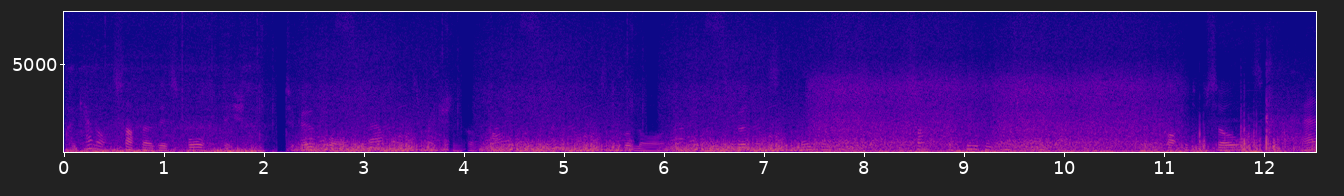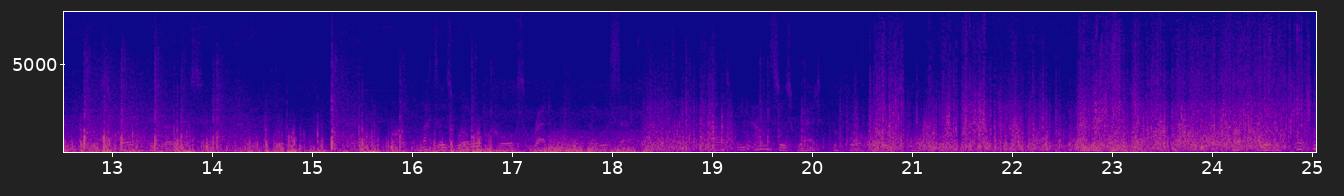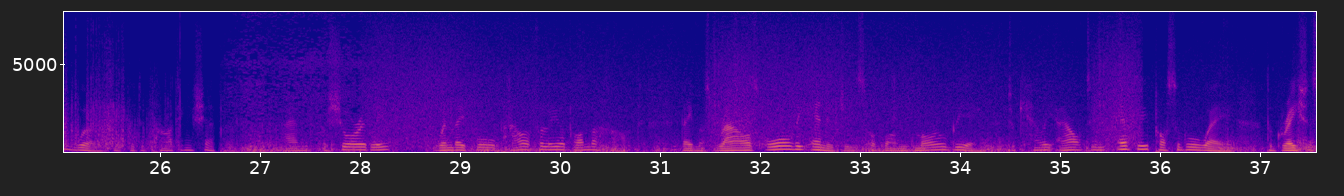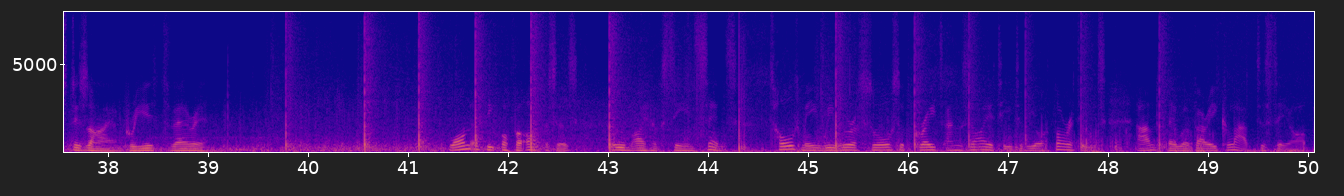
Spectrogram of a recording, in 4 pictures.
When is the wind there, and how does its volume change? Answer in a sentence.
You can hear the wind from 0.0 to 50.0 s, getting quieter.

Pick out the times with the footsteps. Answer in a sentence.
The footsteps can't be heard in this clip.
